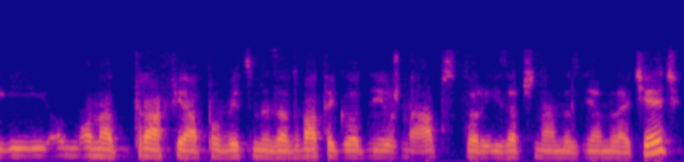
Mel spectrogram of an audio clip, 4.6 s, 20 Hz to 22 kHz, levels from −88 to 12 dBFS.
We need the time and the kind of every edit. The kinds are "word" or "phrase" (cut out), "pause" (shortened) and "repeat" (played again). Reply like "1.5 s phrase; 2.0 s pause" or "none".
none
